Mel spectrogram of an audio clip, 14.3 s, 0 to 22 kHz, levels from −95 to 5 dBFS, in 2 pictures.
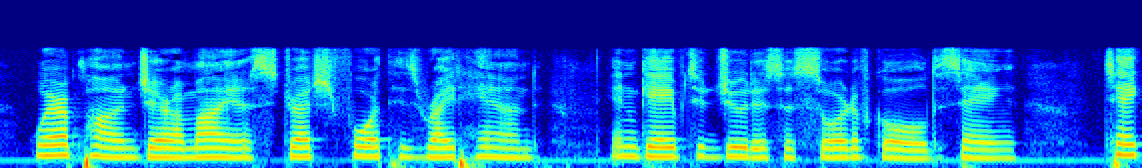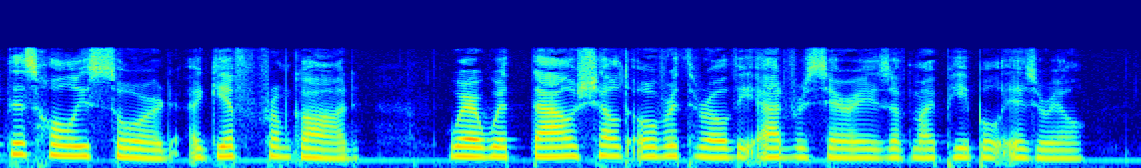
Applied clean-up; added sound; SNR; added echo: none; none; none; none.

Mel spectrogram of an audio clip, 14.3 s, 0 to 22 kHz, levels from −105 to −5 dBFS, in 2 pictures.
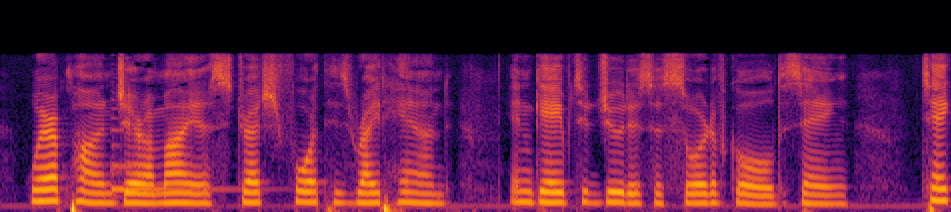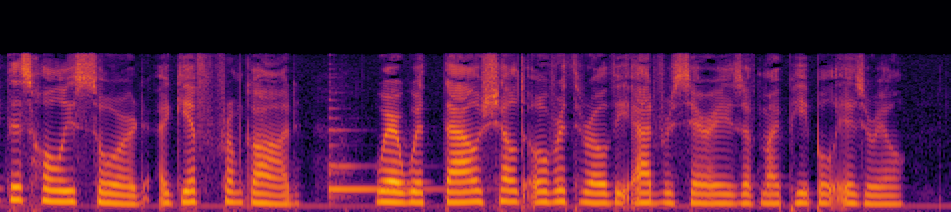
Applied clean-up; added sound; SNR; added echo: none; Plucked string instrument; 15 dB; none.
